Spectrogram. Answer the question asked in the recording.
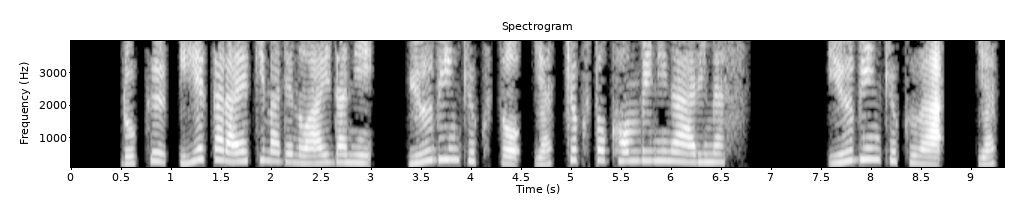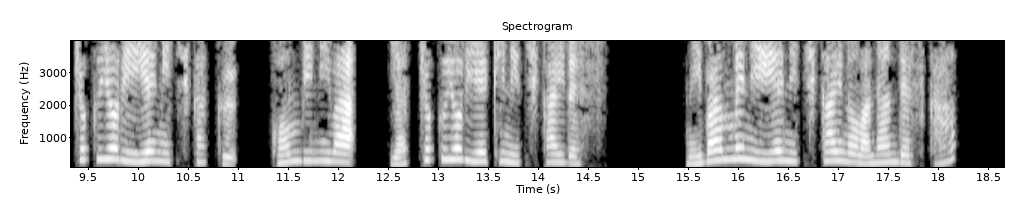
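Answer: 薬局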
